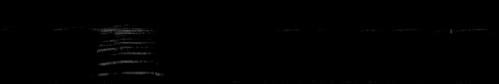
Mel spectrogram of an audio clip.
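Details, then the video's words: A hungry domestic cat gives one clear, arched meow lasting under a second, followed by quiet with a thin, continuous high-pitched whine in the background. "Cat hungry and talking"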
